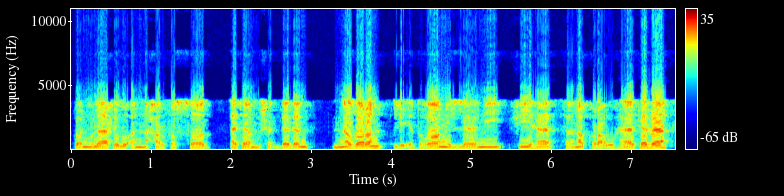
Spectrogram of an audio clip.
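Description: A man's voice: lowish voice, muffled recording. Man teaching Quran recitation rules. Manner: measured explanation, slow drawn-out recitation of examples. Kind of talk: tajweed lesson with recited examples.

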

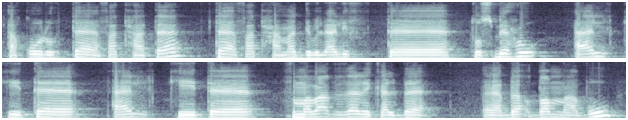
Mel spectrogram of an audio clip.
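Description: Patient male Quran teacher, dull sound. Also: mid-range voice. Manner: patient, drawn-out model pronunciations. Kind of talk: step-by-step tajweed instruction.

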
